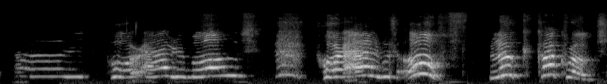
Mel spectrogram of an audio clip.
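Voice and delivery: very high, drawn-out sobbing, wailing cry. Retelling how a group member reacted to a cockroach: imitating someone crying. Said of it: "She was crying".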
